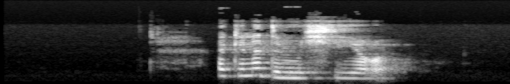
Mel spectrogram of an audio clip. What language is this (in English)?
Kabyle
